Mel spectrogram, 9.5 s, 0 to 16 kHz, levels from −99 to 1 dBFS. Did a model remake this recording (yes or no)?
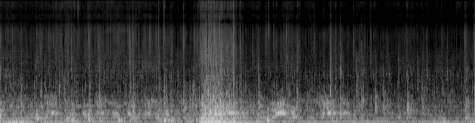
yes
